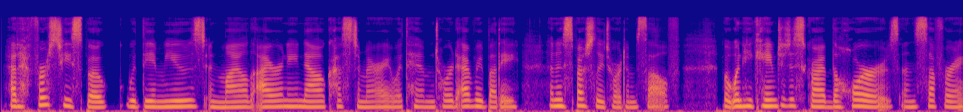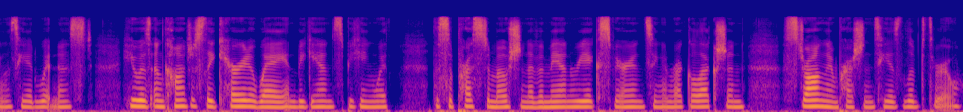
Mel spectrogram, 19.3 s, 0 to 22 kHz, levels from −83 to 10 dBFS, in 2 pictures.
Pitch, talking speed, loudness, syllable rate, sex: 200 Hz, 180 wpm, -18 LUFS, 6.0 syllables/s, female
